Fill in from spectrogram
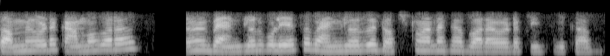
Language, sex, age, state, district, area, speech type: Odia, female, 30-45, Odisha, Sambalpur, rural, conversation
